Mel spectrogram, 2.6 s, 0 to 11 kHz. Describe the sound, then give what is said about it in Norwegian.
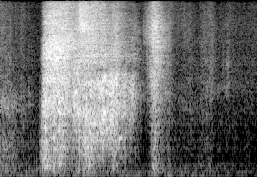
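Someone blows their nose: a long, loud, rasping burst of air through the nostrils, followed by a shorter second blow and a faint sniffly trailing breath. “Gi meg 2 sekunder, jeg skal bare snyte fjeset mitt.”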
